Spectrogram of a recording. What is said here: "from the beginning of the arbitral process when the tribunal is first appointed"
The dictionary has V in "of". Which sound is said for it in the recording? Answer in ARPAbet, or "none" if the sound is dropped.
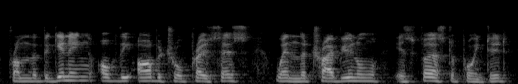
V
